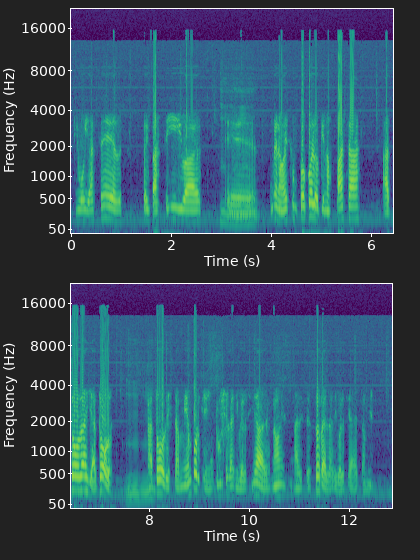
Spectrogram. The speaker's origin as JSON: {"language": "Spanish", "town": "General Pico", "region": "La Pampa", "country": "Argentina", "said": "Somos las dos de General Pico."}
